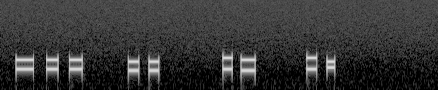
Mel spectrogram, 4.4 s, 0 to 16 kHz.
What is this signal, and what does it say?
DTMF, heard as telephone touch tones, dialled by hand, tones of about 130 ms. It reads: 555 11 62 67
